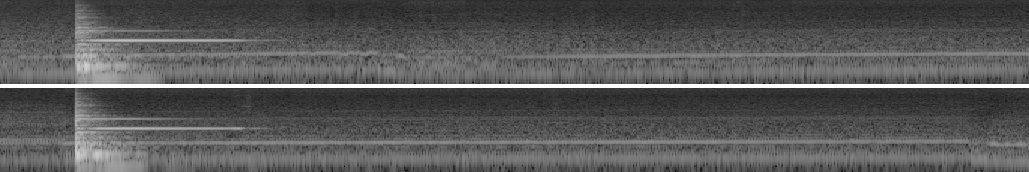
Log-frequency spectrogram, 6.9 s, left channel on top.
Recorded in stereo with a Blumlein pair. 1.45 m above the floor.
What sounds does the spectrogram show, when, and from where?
0.5 s a guitar: 35° right, 1.1 m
